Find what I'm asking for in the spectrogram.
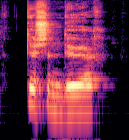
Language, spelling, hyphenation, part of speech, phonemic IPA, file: Dutch, tussendeur, tus‧sen‧deur, noun, /ˈtʏ.sə(n)ˌdøːr/, Nl-tussendeur.ogg
- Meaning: a dividing door between two rooms, a connecting door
